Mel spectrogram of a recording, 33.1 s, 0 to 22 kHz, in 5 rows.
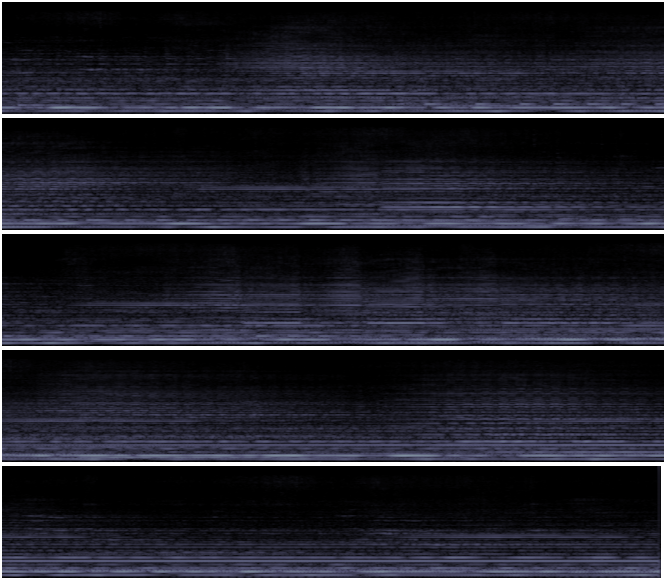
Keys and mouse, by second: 2.6 click, 3.6-4.3 middle drag, 5.0 click, 5.4 click, 5.6 click, 7.6-10.2 typing, 11.5 click, 11.5 typing, 13.8 click, 14.8 click, 16.6 ctrl+alt+click, 17.6 7, 18.5 alt+shift+click, 19.0 ctrl+alt+click, 20.6-23.8 ctrl+alt+drag, 24.4 alt+click, 24.4 typing, 26.5 click, 26.8 click, 27.4 click, 29.0-31.9 typing.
